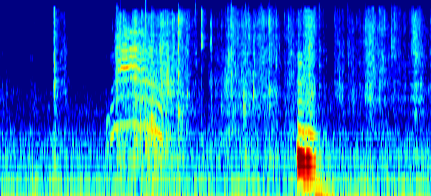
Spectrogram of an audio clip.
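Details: Dal, a Siamese cat, begging for food while its owner tidies the kitchen; one drawn-out rising then falling meow, followed by a short low squeak and a sharp knock from kitchen activity.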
